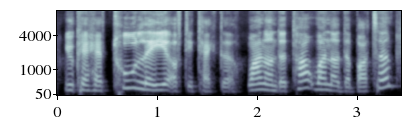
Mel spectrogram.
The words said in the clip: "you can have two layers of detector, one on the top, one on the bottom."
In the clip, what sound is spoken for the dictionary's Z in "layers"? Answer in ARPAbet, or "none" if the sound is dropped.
none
